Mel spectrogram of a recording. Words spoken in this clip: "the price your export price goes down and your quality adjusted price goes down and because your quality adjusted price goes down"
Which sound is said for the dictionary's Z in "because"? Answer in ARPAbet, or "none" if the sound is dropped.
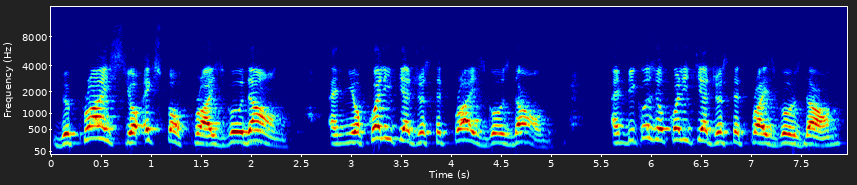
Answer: Z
